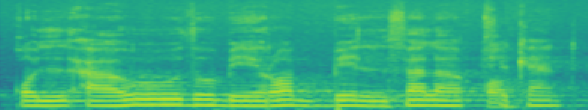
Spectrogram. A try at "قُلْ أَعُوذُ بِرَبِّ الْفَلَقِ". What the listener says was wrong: If you can pronounce the letter Ain more clearly.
